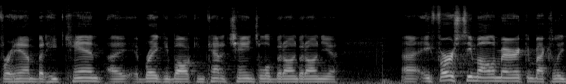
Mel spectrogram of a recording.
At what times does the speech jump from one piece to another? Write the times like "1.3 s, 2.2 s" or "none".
1.0 s, 2.6 s, 3.0 s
